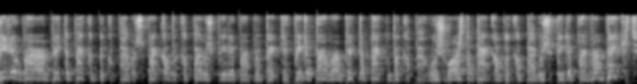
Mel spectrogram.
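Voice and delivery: rapid-fire delivery. Saying the tongue twister once more at top speed, warp speed, very fast. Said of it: "Warp speed".

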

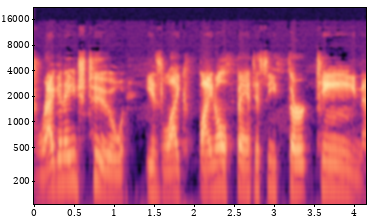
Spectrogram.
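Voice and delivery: slow, deliberate, weighty delivery, every word stressed. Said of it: "as I repeat unequivocally the following statement".

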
